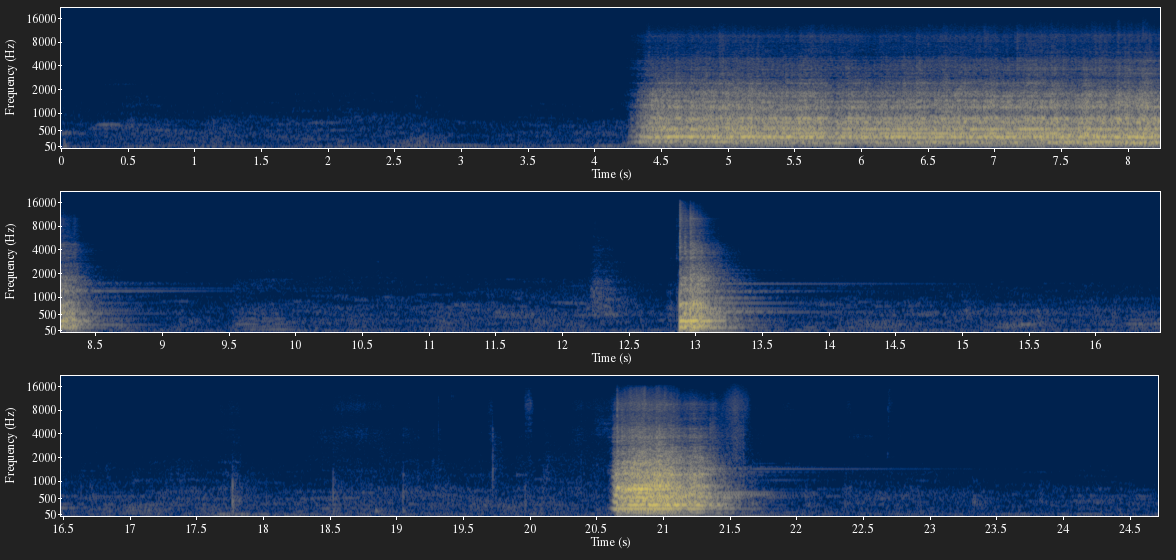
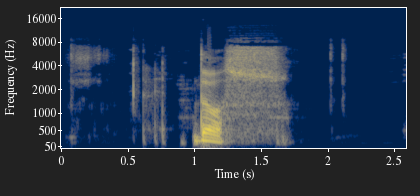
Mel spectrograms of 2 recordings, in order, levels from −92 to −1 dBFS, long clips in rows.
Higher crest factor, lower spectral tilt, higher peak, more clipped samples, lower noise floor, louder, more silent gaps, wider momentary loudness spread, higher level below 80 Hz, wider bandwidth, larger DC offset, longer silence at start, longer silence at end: about the same, 24 dB vs 22 dB; first, -7 dB/octave vs -3 dB/octave; second, -8 dBFS vs 0 dBFS; neither; first, -72 dBFS vs -54 dBFS; second, -27 LUFS vs -18 LUFS; neither; second, 17 LU vs 23 LU; about the same, -60 dBFS vs -64 dBFS; first, 14.5 kHz vs 9.6 kHz; neither; first, 4.3 s vs 0.1 s; first, 3.15 s vs 0.9 s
